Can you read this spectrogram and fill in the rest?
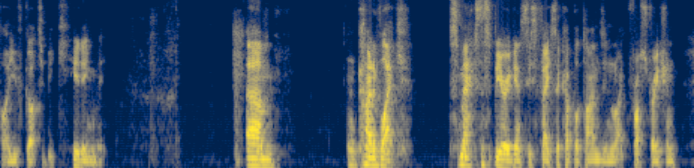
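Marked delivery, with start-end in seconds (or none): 0.0-1.4 low, soft mumble. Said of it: "He's just gonna kind of mumble to himself".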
